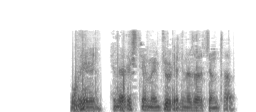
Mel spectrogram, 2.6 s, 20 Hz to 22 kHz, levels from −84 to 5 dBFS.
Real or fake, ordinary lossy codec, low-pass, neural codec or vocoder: fake; MP3, 32 kbps; 7.2 kHz; vocoder, 44.1 kHz, 128 mel bands, Pupu-Vocoder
